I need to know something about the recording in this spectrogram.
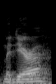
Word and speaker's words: Medaria: spelling each of your names yes your honor madeira first name is spelled m-e-d last name is mr slusher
